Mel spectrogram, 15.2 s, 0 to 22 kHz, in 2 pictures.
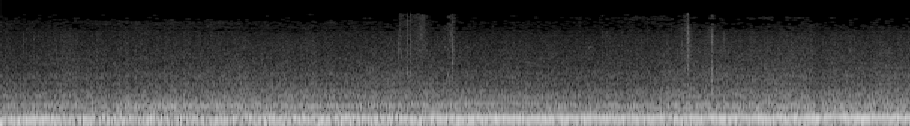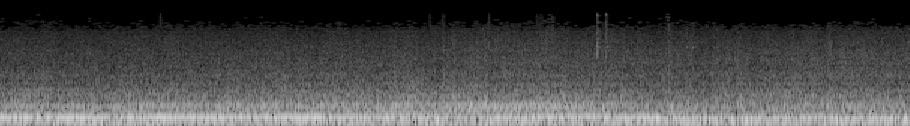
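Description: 2011 Chevrolet Cruze LT's four-cylinder engine under full throttle, heard from inside the cabin: the automatic kicks down and the revs jump, then climb slowly as the car accelerates hard from 100 km/h. The revs drop sharply about 13 seconds in as the gearbox shifts up, and once more near the end.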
